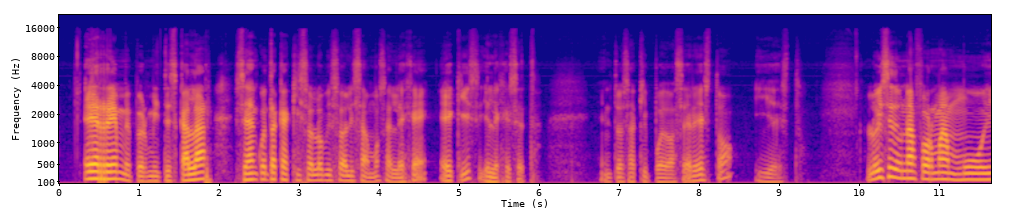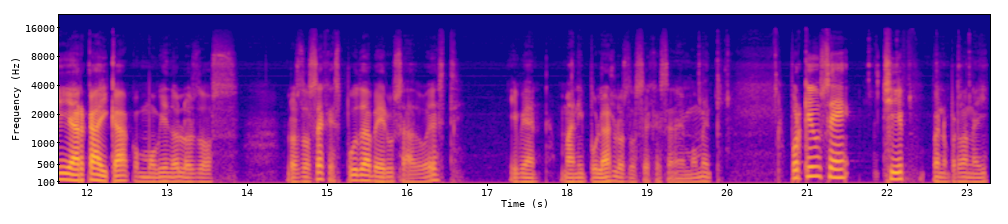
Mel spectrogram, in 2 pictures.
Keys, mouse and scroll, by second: 7.5 click, 9.5 click, 18.6 click, 19.9 ctrl+x, 22.1 z, 23.0 z.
